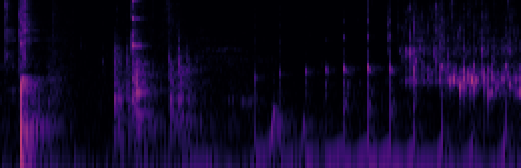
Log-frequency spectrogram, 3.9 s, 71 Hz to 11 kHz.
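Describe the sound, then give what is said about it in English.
A bottle of 2015 Garnacha wine is opened: a sharp cork pop, a second softer knock, then a quick run of rhythmic, rising glugs as the wine gurgles out of the bottle. “going to do the honors and open up the bottle.”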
